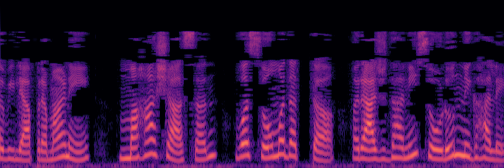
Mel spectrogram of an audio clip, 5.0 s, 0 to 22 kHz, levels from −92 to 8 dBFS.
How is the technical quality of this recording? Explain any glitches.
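The technical quality is compromised: the speech sounds ringing and washy throughout, with a hiss that swells and fades with the voice, and nothing above about 10.1 kHz. That points to WMA compression as the likely cause. The codec transforms the audio in long blocks, spreading quantisation noise across tens of milliseconds and discarding weak detail. The damage is plainly audible, and the missing top end fits a low bitrate of around 32 kbps.

From 3.09 to 3.13 s there is pre-echo: a short smear of hiss lasting about 42 ms arrives just before a sharp attack, which then sounds soft rather than crisp. The transform codec sizes its quantisation noise for the loudest part of a block and spreads it evenly across that block. Because the attack falls late in the block, the noise meant for it also fills the quiet moment beforehand.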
